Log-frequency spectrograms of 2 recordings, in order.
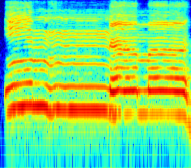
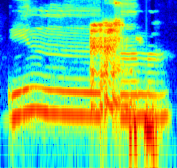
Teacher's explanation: n-nya tu dia akan keluar dari hidung ya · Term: dengung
